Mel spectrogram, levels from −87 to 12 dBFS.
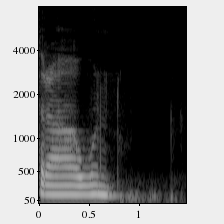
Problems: none marked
